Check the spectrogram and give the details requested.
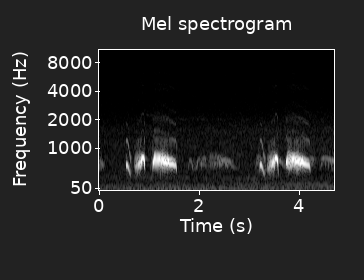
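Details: Spotted dove in stuttering gù cà lăm cooing: a short rising double note followed by a drawn-out low coo and faint trailing murmurs, the phrase heard twice, with a low hum beneath.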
